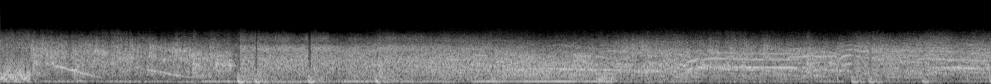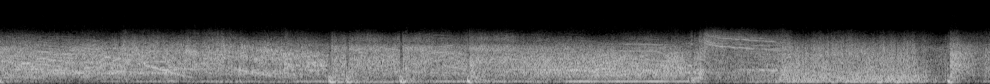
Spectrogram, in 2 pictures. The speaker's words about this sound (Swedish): General de Gaulle fortsätter till Hôtel de Ville och till Notre Dame. Det var här tyska krypskyttar och franska förrädare utförde hjältedådet att plötsligt öppna eld mot de försvarslösa folkmassorna.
